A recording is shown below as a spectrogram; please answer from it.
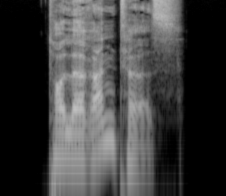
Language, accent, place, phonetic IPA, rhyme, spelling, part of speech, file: German, Germany, Berlin, [toləˈʁantəs], -antəs, tolerantes, adjective, De-tolerantes.ogg
- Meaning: strong/mixed nominative/accusative neuter singular of tolerant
